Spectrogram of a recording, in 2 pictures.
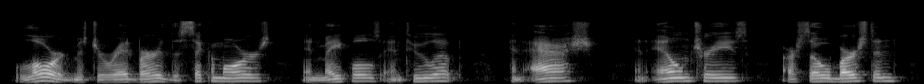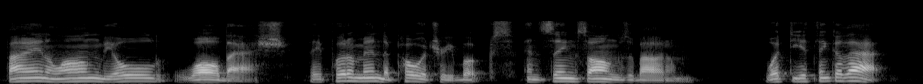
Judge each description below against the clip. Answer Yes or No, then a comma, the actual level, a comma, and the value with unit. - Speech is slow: Yes, slow, 125 wpm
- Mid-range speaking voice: Yes, medium, 145 Hz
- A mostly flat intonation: No, average, 4.5 semitones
